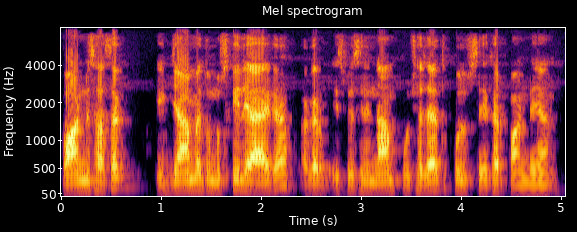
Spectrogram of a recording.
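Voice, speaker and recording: A man's voice: medium pitch, fairly even intonation, a little fast. A man teaching an informal exam-prep lesson, posing questions, answering them himself and repeating key terms.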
